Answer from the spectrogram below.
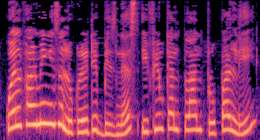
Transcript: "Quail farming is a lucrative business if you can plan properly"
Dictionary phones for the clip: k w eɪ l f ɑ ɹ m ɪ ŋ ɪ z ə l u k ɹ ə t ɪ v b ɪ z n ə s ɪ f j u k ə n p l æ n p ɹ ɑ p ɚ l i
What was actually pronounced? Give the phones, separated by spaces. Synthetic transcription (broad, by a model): k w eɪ l p ɑ ɹ m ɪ ŋ ɪ z ə l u k ɹ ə t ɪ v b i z n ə s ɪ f j u k ə n p l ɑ n p ɹ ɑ p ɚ l i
